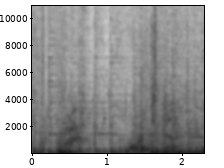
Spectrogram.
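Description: Animated action sound effects: several sharp hits and crashes, the loudest about one and a half seconds in, over a dramatic music score.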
